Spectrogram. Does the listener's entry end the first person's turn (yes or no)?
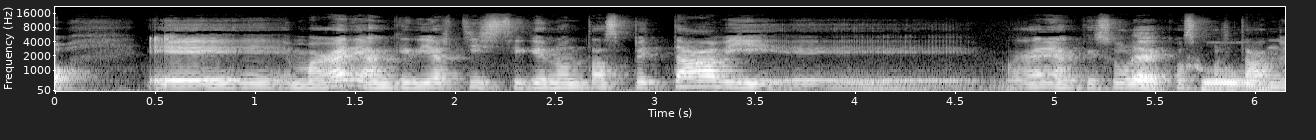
no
